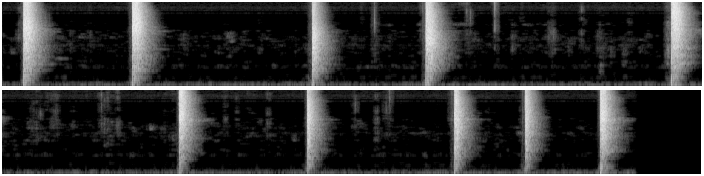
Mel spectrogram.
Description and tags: Various Belt Wipping
Used for Any harsh slapping sound or for angry intense scenes.
anger, overkill-core, loud, force, heavy, intense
